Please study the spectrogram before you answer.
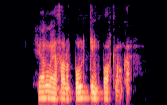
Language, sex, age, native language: Icelandic, male, 30-39, Icelandic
